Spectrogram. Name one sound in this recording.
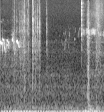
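A wooden bow creaks as its string is drawn.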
